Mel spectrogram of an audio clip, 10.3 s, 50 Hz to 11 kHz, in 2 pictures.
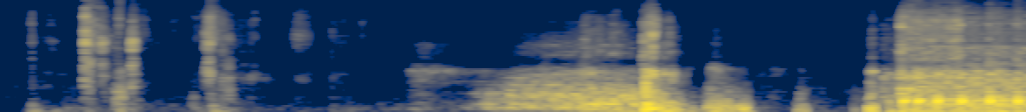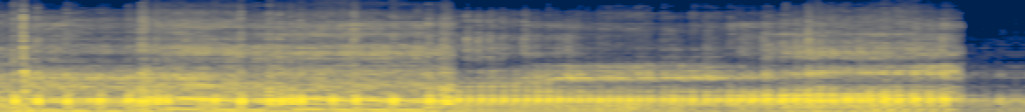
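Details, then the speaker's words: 1991 Honda CRM 250 two-stroke after balancer shaft and bearing replacement: after some handling clatter, fast, even buzz rising cleanly with revs, no rattle, much quieter than before; normal running. "Yeah, it sounds a lot quieter. Oh, it sounds well different. Alright, so it does seem like it's definitely a lot quieter."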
